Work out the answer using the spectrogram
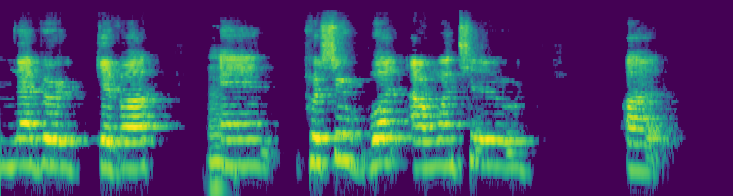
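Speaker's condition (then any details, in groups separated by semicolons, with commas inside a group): Spastic cerebral palsy; speech impairment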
